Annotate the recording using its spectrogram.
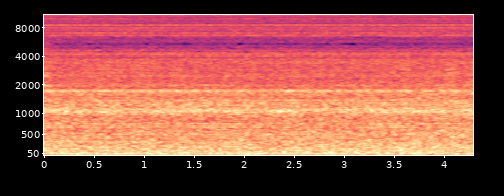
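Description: Near silence: a faint steady hiss with a faint hum.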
